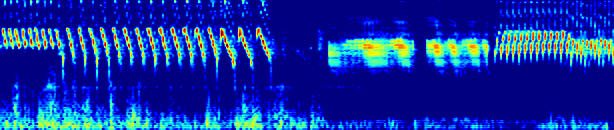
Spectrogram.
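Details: Canary training song with a fast run of descending whistles, then steady buzzy trills broken by short pauses, over noisy low rumble early on.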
